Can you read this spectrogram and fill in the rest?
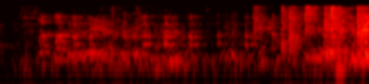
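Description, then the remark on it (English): A crowd murmurs and chuckles, then scattered applause from the married women in the audience builds into a dense patter of clapping, fairly quiet, with laughter mixed in. “All the married ladies are clapping on that one.”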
